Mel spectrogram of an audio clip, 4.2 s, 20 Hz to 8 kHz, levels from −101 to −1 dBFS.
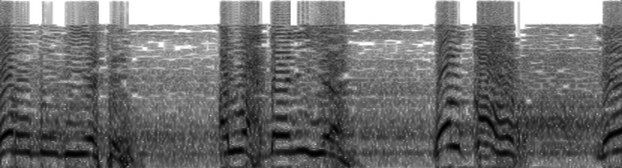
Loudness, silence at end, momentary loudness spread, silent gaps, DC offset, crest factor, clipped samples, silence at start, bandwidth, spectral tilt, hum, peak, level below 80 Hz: -6 LUFS; 0 s; 14 LU; none; under 0.1%; 6 dB; 6%; 0 s; 8 kHz; -6 dB/octave; none; 0 dBFS; -26 dBFS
